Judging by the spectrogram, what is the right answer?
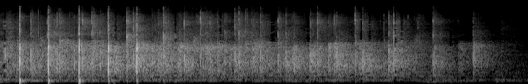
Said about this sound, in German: Wir wollen euch nochmal einen ganz großartigen Applaus geben.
